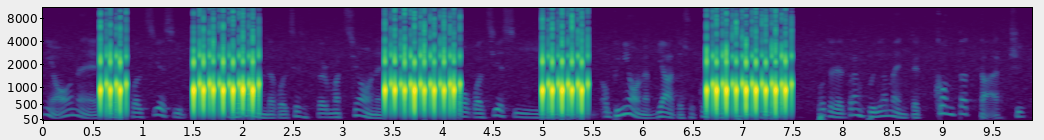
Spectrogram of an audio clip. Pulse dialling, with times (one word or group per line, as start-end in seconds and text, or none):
0.6-0.9 3
1.5-2.2 7
3.4-4.2 8
5.0-5.5 5
6.6-7.5 9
